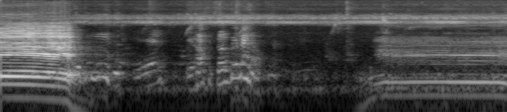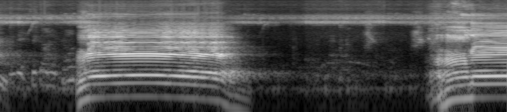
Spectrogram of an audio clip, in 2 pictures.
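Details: Farm calf bawling and mooing repeatedly, four loud harmonic bellows of about one to two seconds each, one softer and lower, over a steady high-pitched insect hum.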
